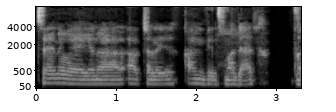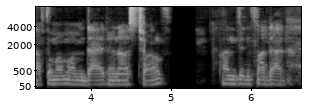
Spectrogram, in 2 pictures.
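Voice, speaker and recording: A man at a very fast pace with monotone, flat intonation. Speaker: goat farmer. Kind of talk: casual interview, storytelling.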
